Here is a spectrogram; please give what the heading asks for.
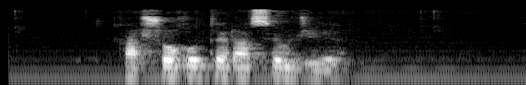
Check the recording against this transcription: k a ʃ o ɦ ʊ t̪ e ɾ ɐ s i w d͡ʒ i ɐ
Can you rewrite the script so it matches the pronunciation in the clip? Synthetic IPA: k a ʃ o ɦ ʊ t̪ e ɾ a s e w d͡ʒ i ɐ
